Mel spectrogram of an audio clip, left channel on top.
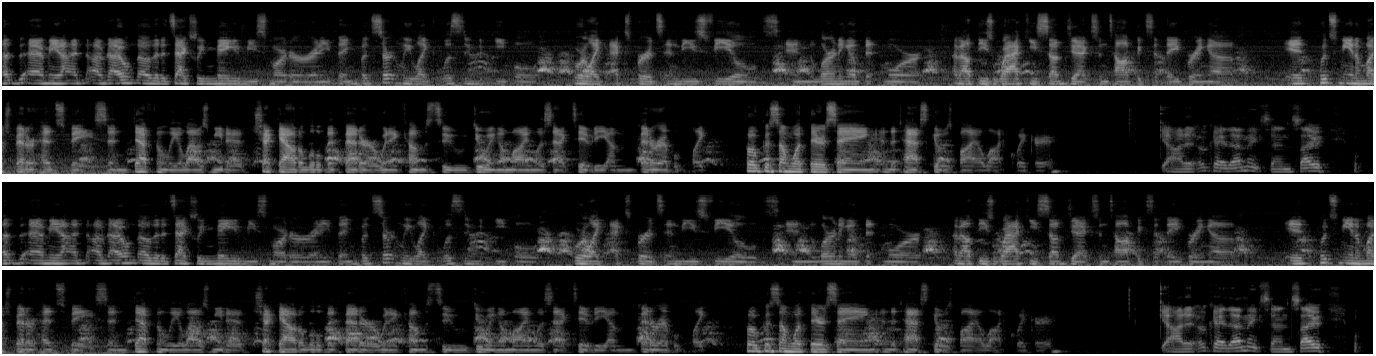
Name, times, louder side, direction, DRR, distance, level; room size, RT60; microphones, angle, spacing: voice 1, 0.0-5.4 5.7-9.2 9.5-12.3 12.8-20.7 21.2-24.3, left 3 dB, 35° left, 0.8 m, -35 dB
sound 1, 2.1-14.9, left 3 dB, 65° left, 0.4 m, -47 dB
sound 2, 4.7-5.1 5.3-6.3 7.7-8.9 9.2-10.4 10.8-12.0 12.3-12.6 12.9-13.2 13.6-14.1 14.5-15.2 15.5-18.1 18.4-19.5 20.1-20.4 20.7-21.0 21.3-22.8 23.0-23.2, equal, 10° right, 1.0 m, -40 dB
voice 2, 25.3-27.3, right 4 dB, 25° right, 0.5 m, -37 dB
4.5 x 2.7 x 4.1 m
head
